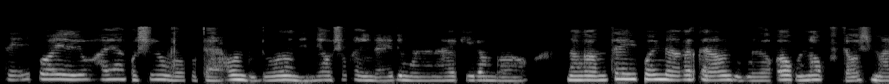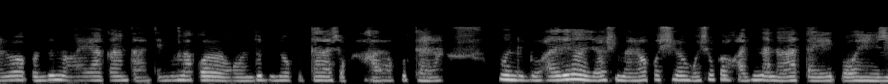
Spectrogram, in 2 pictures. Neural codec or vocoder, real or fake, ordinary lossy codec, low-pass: codec, 32 kHz, 1.9 kbps, SNAC; fake; MP3, 24 kbps; 7.2 kHz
